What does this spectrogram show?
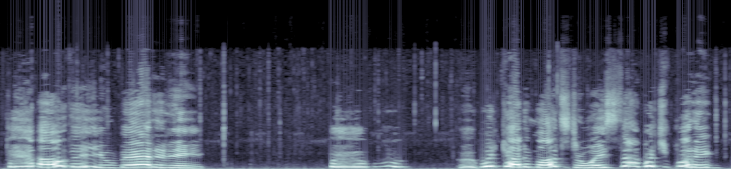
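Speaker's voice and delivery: high, loud, drawn-out fake wailing; mock anguish. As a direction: wail it slowly in hammed-up grief. Mock grief over spilled pudding.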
